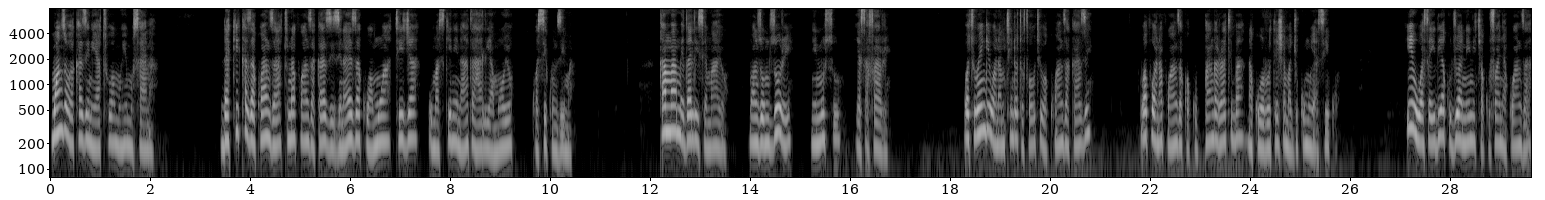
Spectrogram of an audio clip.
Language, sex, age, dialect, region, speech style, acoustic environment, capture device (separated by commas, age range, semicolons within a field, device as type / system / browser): Swahili, female, 25-34, Kenya - Mombasa, Kenya, focused, nature, mobile / Linux / Chrome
